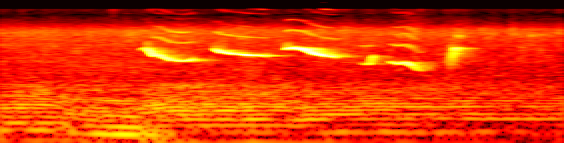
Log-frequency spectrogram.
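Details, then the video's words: Common Iora song from a lure recording meant to prompt birds that have stopped singing: a short series of bright, slurred notes sweeping downward, some with a buzzy edge, over a faint low hum. "pancingan sirtu macet bunyi & malas bunyi"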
